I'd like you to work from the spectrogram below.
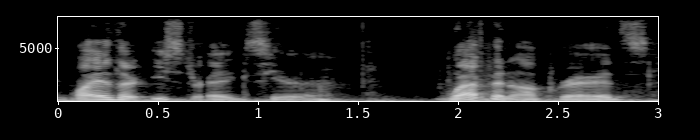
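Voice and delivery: usual speaking voice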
